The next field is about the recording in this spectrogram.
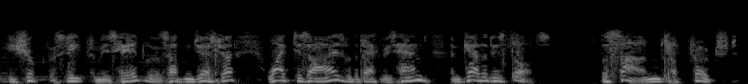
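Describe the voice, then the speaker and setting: A man's voice: medium pitch, lively intonation, normal speed. A man reading dramatic scripted narration for a radio play. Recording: dull old radio recording, music behind.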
